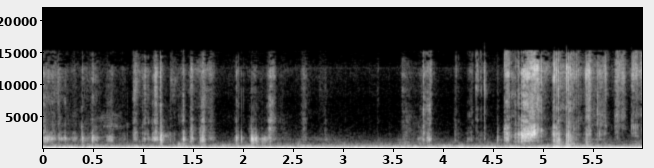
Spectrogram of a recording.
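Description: Sheets of origami paper rustling and scraping in short, irregular strokes as they are folded in half and the creases pressed down by hand, over a steady low hum.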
